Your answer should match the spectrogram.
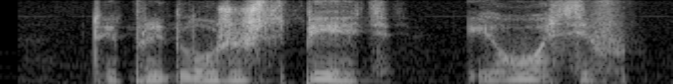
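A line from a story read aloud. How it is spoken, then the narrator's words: Whisper. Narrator (Russian): шепнул Герберт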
